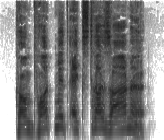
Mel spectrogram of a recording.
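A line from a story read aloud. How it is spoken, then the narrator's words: Loud demand. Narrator (German): verlangte er laut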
